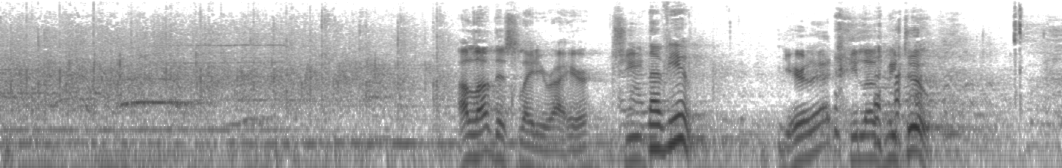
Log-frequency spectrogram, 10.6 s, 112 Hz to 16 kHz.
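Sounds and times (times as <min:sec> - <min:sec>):
audience applause at a Christmas gathering: 0:00.0 - 0:05.0
speech: 0:04.6 - 0:07.2, 0:07.8 - 0:09.5
laughter: 0:08.2 - 0:10.6.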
